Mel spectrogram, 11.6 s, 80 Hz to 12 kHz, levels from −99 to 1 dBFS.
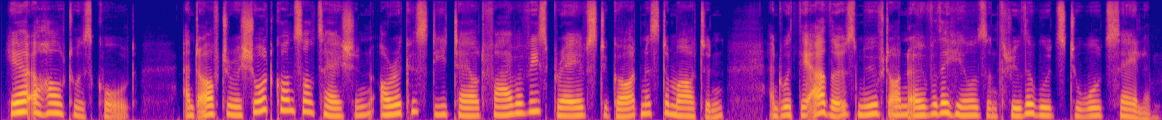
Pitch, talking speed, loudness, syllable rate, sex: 190 Hz, 180 wpm, -21 LUFS, 4.9 syllables/s, female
